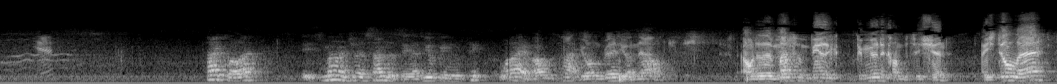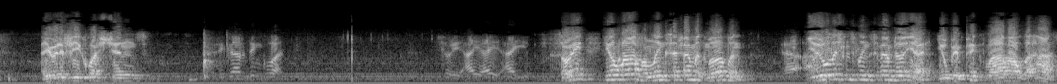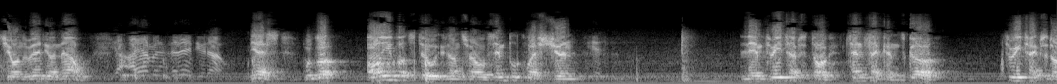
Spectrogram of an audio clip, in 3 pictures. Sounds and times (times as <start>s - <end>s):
Speech: 2.0s - 13.4s, 15.0s - 27.2s.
